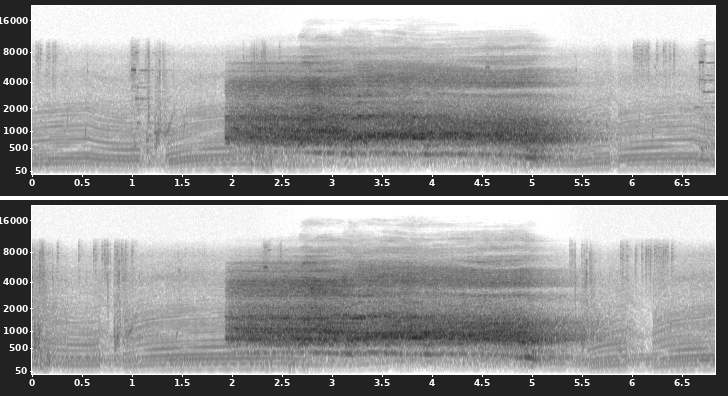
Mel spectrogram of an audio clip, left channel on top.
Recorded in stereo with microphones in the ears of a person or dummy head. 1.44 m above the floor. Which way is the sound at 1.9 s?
35° left (ahead or behind).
